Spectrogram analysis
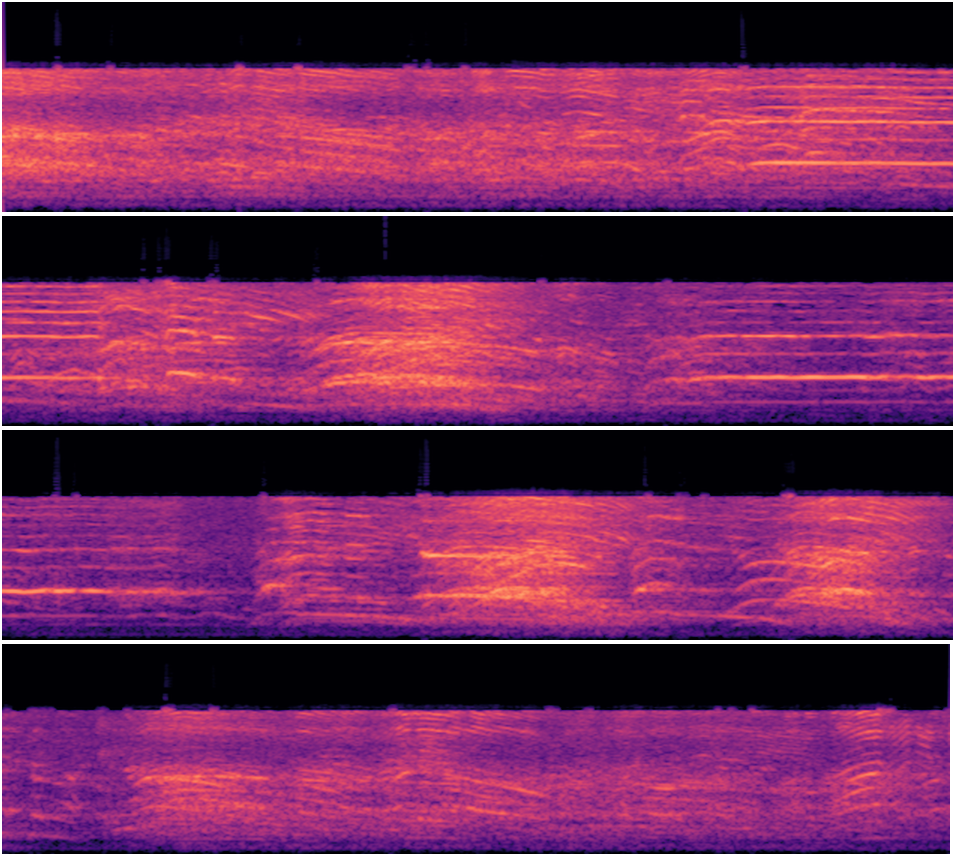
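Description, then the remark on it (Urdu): A large crowd chants salawat together in loud, rhythmic unison, voices rising in repeated swelling waves with sustained, melodic vowel tones between the surges. “صلوات پڑھ دیجیے محمد.”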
